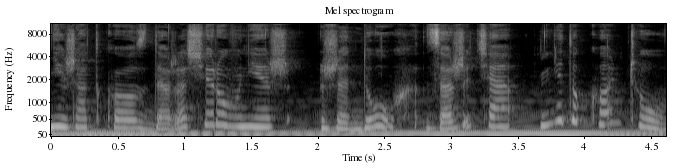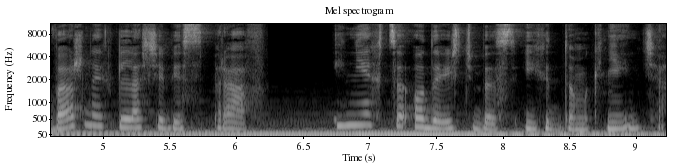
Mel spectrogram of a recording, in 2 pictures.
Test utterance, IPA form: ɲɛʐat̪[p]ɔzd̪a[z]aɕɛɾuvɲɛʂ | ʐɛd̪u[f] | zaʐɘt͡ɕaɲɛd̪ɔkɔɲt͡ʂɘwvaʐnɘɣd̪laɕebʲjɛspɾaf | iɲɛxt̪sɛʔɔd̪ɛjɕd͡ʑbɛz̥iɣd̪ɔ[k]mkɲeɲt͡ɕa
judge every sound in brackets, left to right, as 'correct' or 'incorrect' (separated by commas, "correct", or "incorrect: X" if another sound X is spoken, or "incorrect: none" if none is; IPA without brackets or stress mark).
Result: incorrect: k, incorrect: ʐ, incorrect: x, incorrect: none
